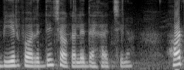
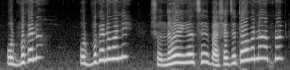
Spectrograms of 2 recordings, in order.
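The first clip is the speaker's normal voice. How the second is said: indignant outburst; 9 semitones higher, faster than usual. Acted. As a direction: fire back in disbelief. Wife indignant at husband staying. (বিস্ময়ে রাগী, উঁচু গলায়)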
